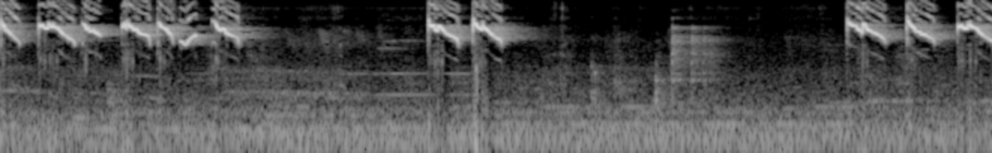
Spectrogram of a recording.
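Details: Merapi ngalas white-eye singing to provoke rivals: bright, fast sequences of high falling chirps, a brief two-note phrase mid-way, then a renewed burst, with quiet gaps between phrases.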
